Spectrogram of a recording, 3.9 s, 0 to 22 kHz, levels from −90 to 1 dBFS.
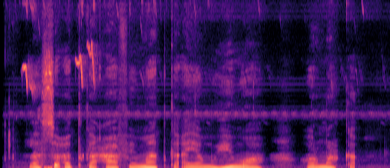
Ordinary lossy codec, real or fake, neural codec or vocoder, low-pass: none; real; none; none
